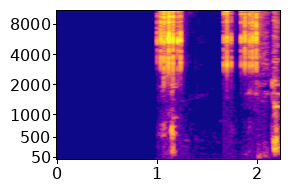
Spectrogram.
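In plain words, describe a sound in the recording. A metal rod taps and scrapes on bricks.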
